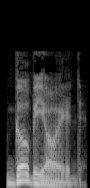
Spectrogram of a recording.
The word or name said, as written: gobioid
